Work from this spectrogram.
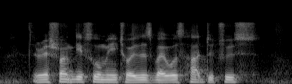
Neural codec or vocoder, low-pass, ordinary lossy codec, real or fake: codec, 16 kHz, 0.7 kbps, FocalCodec; 7.2 kHz; none; fake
